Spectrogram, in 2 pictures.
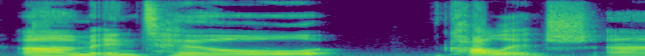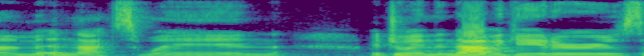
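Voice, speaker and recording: Slow-talking bright young woman. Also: medium pitch. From Colorado. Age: 20s. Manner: slow, measured, with playful asides. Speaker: podcast guest. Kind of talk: casual conversational storytelling.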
